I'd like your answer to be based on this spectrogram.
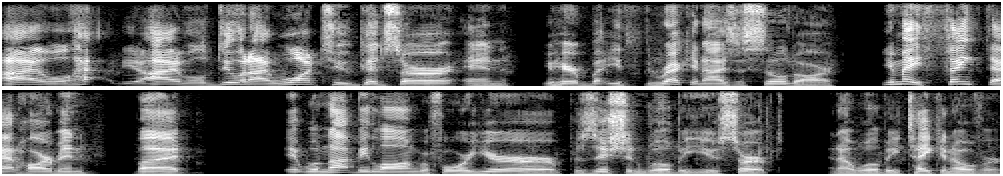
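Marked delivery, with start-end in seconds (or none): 0.0-3.4 yelled, higher pitch, much slower. Narrating a scene, voicing someone yelling out from the street. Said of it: "you hear this yelling out from the street".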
